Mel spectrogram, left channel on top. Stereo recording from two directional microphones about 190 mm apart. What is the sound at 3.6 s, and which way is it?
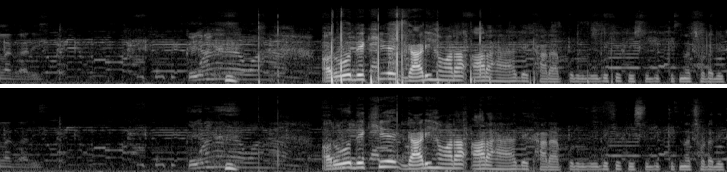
Speech, 5° right (ahead or behind).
